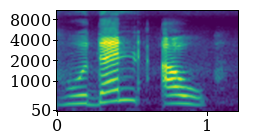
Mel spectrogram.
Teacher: هُدًى أَوْ میں تنوین کے بعد حمزہ آ رہا ہے تو اس میں ہم تنوین کو ظاہر کر کے پڑھیں گے اور اس طرح سے پڑھیں گے ہدن او، آواز کو ناک میں نہیں ٹھہرانا، ناک میں نہیں لے کر جانا، غنہ نہیں کرنا بلکہ ظاہر کر کے ان الفاظ کو ہم پڑھیں گے۔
